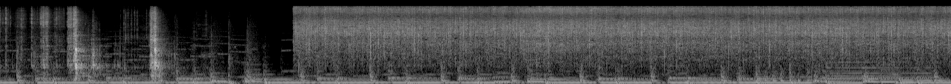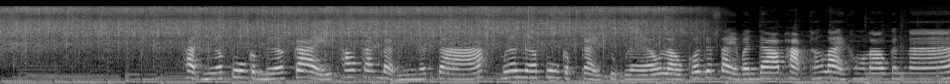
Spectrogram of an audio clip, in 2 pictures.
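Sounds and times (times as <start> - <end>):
soft background music: 0.0 - 19.0
frying sizzle: 2.9 - 16.7.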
